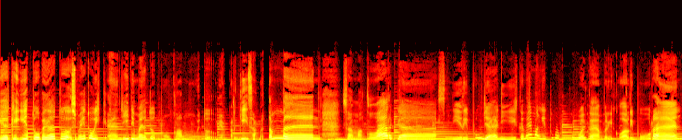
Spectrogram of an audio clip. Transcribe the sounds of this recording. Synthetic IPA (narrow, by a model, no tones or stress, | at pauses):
jakəʔit̪upadalat̪usəmaɲat̪uwikand͡ʒadidimanat̪umaukamuit̪ṵja̰ŋpərɡisamat̪əmənsamakəluarɡasəndiɾipʊnd͡ʒadikarnaemaŋit̪uəuat̪kanpərɡikəlṵa̰rlipṵɾan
